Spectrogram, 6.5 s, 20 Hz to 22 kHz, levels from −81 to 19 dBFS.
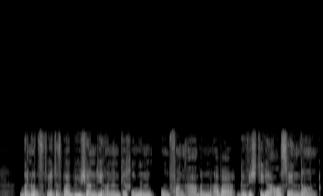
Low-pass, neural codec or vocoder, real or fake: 7.2 kHz; none; real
